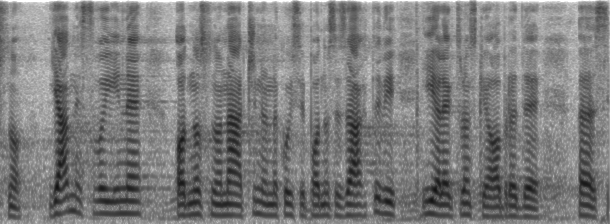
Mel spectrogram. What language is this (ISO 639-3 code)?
srp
